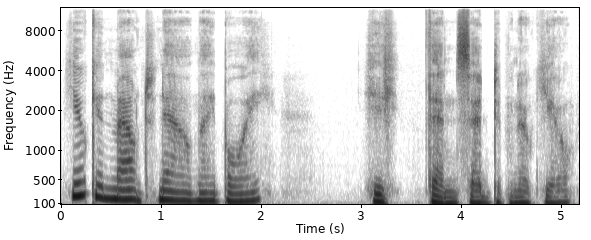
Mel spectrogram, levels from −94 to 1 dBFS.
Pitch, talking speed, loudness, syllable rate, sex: 135 Hz, 125 wpm, -19 LUFS, 3.3 syllables/s, male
